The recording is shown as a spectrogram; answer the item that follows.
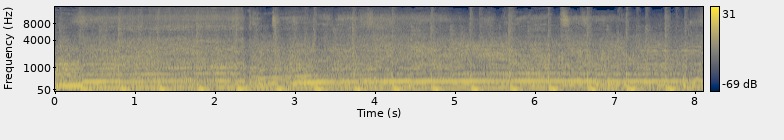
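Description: Drift car engine held high in the revs with tyres squealing, heard over background music with a steady beat. About two and a half seconds in, the engine note dips and then climbs back up.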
